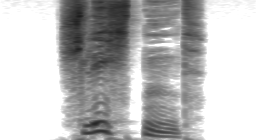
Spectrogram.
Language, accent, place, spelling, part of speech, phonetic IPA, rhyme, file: German, Germany, Berlin, schlichtend, verb, [ˈʃlɪçtn̩t], -ɪçtn̩t, De-schlichtend.ogg
- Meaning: present participle of schlichten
